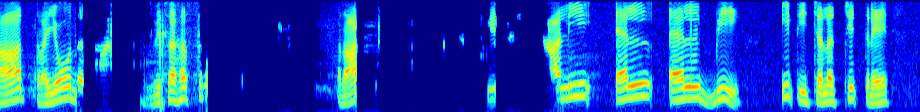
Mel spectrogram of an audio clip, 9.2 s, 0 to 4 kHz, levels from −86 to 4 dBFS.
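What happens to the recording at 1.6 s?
Around 1.6 s, the end of a suppression span runs from 0.75 s to 1.64 s. The speech dips in pieces, falling by roughly 40 dB at its deepest. This is speech suppressed in double talk, likely because the echo canceller turned down the talker along with the far end. From 1.58 s to 1.66 s, the other side's voice leaks through as a brief scrap about 15 dB below the speech. That is likely residual loudspeaker echo the canceller missed.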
